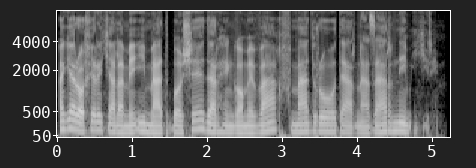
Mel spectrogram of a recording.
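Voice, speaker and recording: Male lesson narrator, smooth and close, dead-dry sound, measured delivery that drags out example words. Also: mid-range voice, no echo. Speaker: Quran recitation teacher. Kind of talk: scripted instructional narration.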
